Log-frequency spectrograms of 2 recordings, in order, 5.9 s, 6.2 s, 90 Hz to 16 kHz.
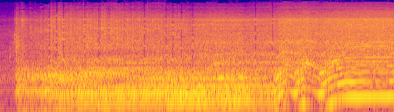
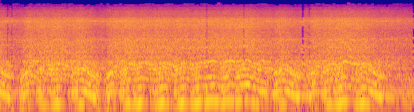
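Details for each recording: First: Chainsaw that would not idle, after old fuel was dumped and the air filter was modified and refitted: two-stroke buzzes steadily, then revs cleanly up and back down with no stumbling, so it is running normally after repair. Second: Chainsaw running on fresh 50:1 premium ethanol-free fuel, with the old fuel dumped for water and flecks, choke on then chain brake off: a high buzzy two-stroke rev that surges and sags and must be held on throttle; it won't idle.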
